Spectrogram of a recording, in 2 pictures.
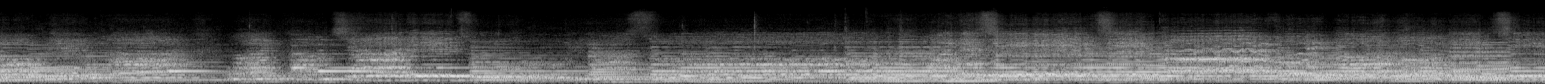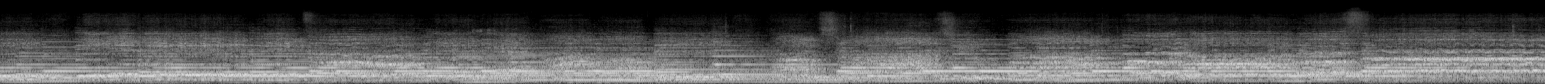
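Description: Church choir singing a hymn in Taiwanese, in sustained chords with short breaks between phrases.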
